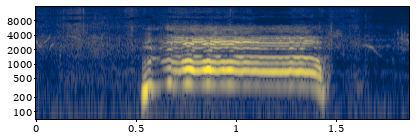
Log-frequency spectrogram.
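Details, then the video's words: Unsettled goat, normally living in a cooled room and brought to a field today, gives a single sustained, steady, nasal bleat lasting about one second in quiet surroundings. "Goat Sound | Goat Sounds - बकरे की आवाज | Bakre Ki Awaaz"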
